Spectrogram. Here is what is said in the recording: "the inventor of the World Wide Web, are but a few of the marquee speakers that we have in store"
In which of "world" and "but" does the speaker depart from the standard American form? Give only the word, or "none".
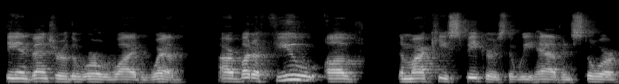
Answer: none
